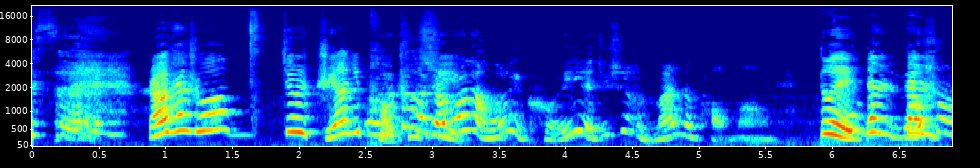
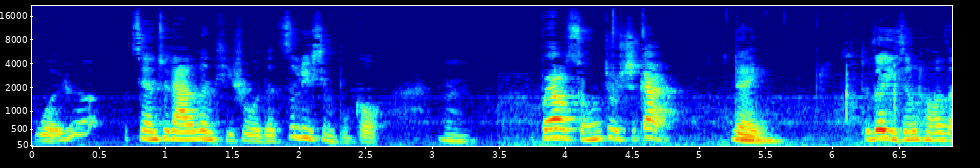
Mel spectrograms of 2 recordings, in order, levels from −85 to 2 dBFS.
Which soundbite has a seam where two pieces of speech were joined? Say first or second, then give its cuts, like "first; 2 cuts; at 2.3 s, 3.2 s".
second; 1 cut; at 3.0 s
